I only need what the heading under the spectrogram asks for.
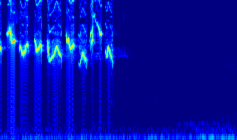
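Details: Ultramarine grosbeak, Paraná type, kept in a cage, delivering a northern-style song meant to stimulate caged birds: a lively phrase of about ten rapid, looping, whistled notes over roughly one and a half seconds, then quiet background.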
